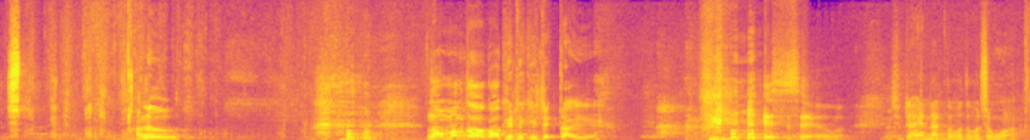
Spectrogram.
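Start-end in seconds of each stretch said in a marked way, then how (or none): 3.1-4.2 high breathy giggle. Real, not acted. Laugh without words. 4.3-6.2 laughing tease. Real, not acted. Teasing patient in Javanese. 6.5-8.4 giggle. Real, not acted. Laugh without words.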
